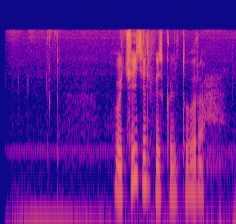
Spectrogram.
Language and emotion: Russian, neutral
